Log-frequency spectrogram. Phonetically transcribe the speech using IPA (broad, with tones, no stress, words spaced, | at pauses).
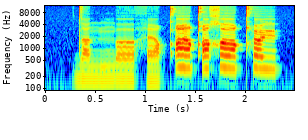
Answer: da˩nŋʌː˩hæ˩ qʼæ˥qʼə˥χʌː˥ qʰʏ˥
